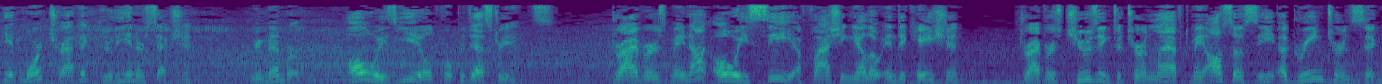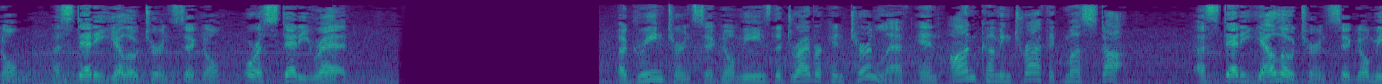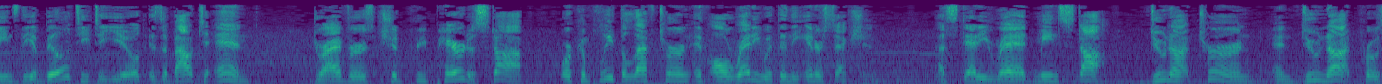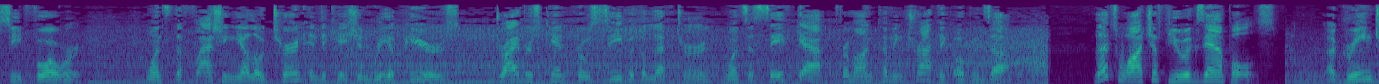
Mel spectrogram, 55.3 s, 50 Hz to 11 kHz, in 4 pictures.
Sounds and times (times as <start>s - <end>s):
Speech: 0.0s - 9.6s, 10.2s - 17.3s, 20.0s - 25.1s, 25.8s - 30.2s, 30.8s - 36.4s, 37.0s - 42.3s, 42.9s - 51.6s, 52.4s - 55.2s.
